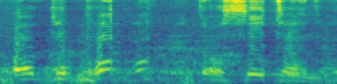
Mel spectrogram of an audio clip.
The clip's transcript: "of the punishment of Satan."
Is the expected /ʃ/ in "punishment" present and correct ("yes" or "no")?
no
